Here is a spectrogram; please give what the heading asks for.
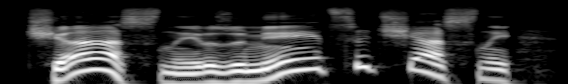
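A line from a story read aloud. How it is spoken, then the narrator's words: Laughing. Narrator (Russian): засмеялись Александра и Аделаида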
